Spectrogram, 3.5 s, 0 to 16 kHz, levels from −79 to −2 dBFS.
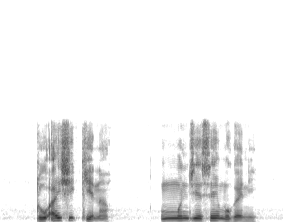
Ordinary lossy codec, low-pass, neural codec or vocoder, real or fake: MP3, 96 kbps; 7.2 kHz; codec, 16 kHz, 16 kbps, FunCodec, trained on Chinese and English, 50 frames a second; fake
